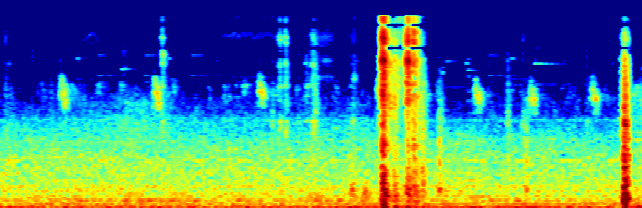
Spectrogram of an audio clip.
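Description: Hands handling wire connectors on an outboard's wiring harness: faint scattered clicks and taps, with two sharp clicks about four seconds in and another near the end, over a steady low hum.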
